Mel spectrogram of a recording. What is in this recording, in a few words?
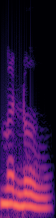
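"menu", Indonesian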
